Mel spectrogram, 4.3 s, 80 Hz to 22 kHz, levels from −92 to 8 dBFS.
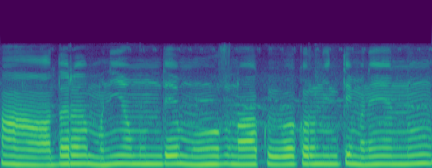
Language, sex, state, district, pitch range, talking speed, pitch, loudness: Kannada, male, Karnataka, Gulbarga, 180-190 Hz, 125 wpm, 185 Hz, -14 LUFS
